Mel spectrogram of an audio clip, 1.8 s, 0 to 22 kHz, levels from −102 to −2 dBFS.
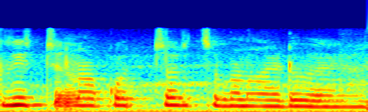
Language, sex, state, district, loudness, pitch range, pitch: Rajasthani, female, Rajasthan, Nagaur, -15 LUFS, 220-255 Hz, 245 Hz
